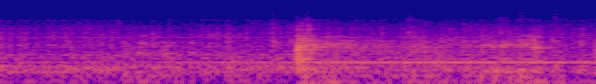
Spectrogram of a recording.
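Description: Elevator car getting under way: a sharp clunk about halfway through, then a steady hum from the drive as the car moves.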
